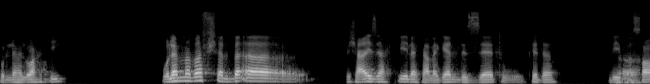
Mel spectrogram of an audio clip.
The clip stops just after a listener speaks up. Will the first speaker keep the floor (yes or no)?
no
